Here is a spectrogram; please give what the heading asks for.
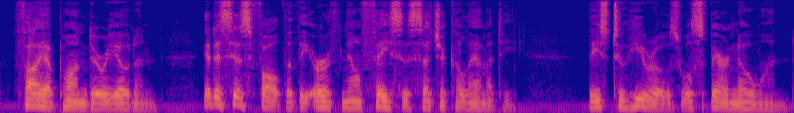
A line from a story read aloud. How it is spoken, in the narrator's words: Some of them called out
